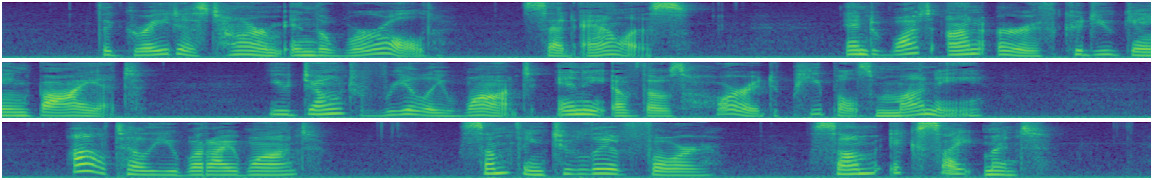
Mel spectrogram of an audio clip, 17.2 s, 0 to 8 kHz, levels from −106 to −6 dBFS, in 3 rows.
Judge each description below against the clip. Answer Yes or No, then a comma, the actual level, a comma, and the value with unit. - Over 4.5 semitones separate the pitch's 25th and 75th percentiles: Yes, average, 5.0 semitones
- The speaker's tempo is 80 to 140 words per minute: Yes, slow, 135 wpm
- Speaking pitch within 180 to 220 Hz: Yes, high, 190 Hz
